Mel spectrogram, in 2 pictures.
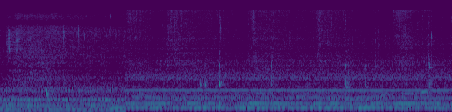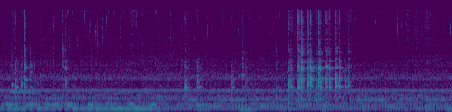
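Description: Flour-battered tofu frying in hot oil in a wok, a steady sizzle, with a metal spoon clicking against the wok and steel bowl as pieces are added. A quick run of loud metal clinks comes near the end.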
